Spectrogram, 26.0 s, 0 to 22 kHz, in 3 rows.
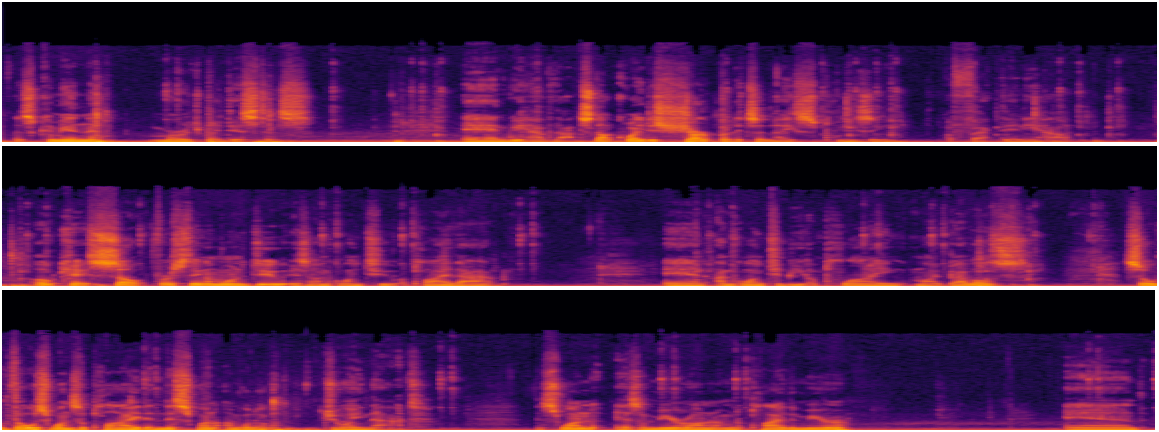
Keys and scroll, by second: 0.7 m, 1.6 Tab, 2.0 alt+a, 8.6 Tab, 8.6 a, 19.4 ctrl+j.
